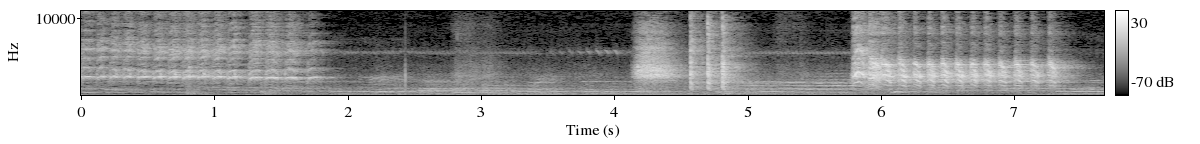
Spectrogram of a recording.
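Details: ['White-rumped shama song in harsh style, meant to draw other shamas into singing: a fast trill, a quiet gap, then loud rasping buzzes and a rapid pulsed chatter.']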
